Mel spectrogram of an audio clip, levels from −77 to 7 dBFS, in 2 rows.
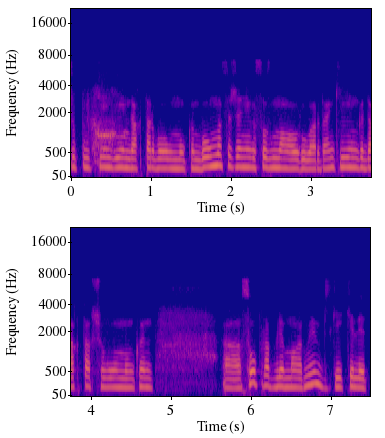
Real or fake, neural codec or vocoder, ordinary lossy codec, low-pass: fake; codec, 16 kHz in and 24 kHz out, 1 kbps, XY-Tokenizer; Opus, 32 kbps; 7.2 kHz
